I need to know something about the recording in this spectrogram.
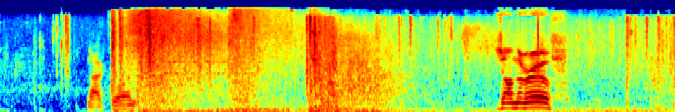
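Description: Flames crackle and roar after a blast.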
